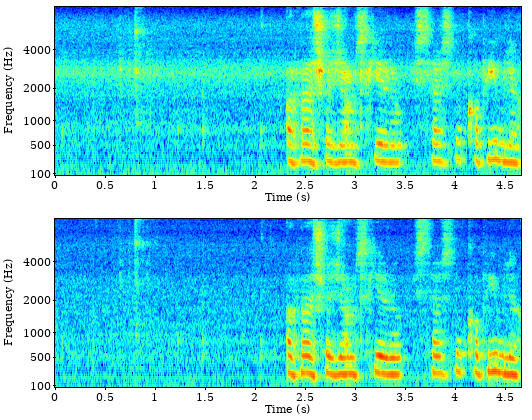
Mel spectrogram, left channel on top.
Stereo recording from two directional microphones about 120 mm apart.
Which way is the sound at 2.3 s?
45° right (ahead or behind).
